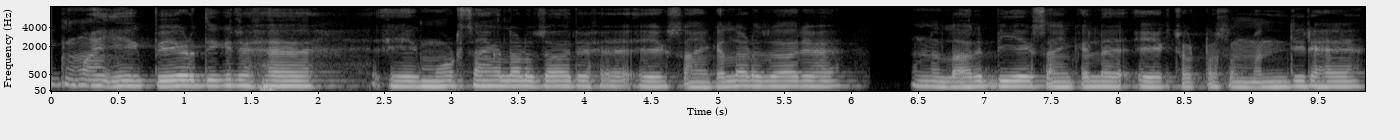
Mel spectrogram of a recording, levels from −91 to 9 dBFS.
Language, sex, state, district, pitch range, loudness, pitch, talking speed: Marwari, male, Rajasthan, Nagaur, 135-145 Hz, -28 LUFS, 140 Hz, 180 wpm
